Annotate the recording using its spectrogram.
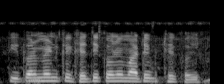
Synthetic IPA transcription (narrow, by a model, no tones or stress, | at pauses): pipəɾmeɳʈkekʰet̪̬ikonimaʈebiʈʰikɦoj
